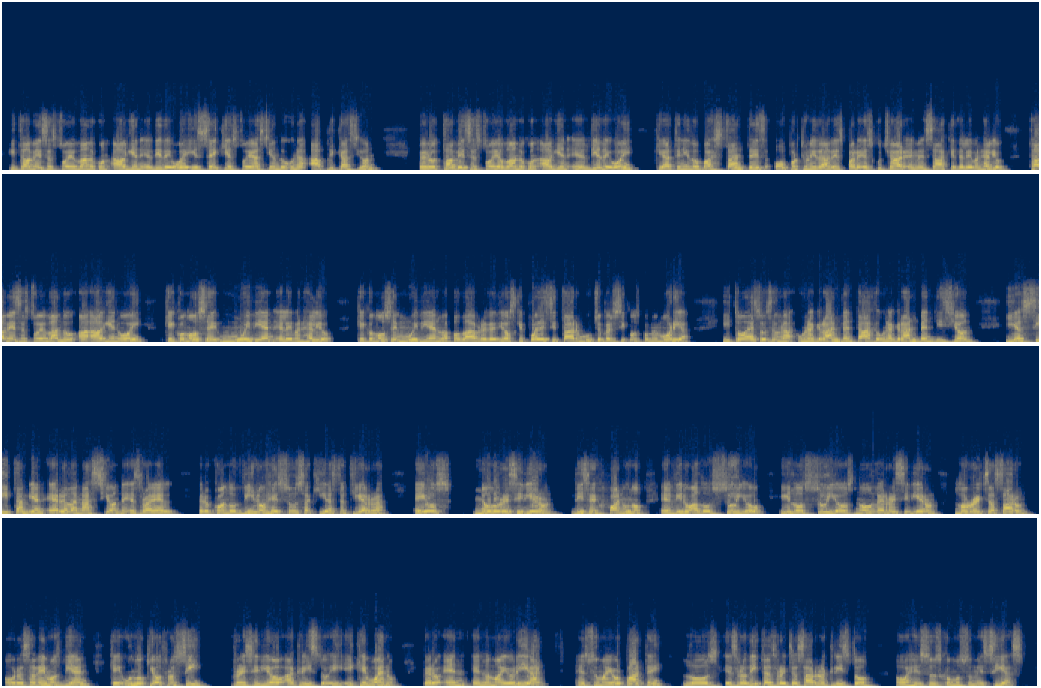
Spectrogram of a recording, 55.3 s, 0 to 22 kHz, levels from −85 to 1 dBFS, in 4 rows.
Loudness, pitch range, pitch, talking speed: -19 LUFS, 160-210 Hz, 180 Hz, 165 wpm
